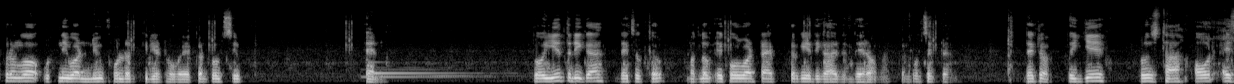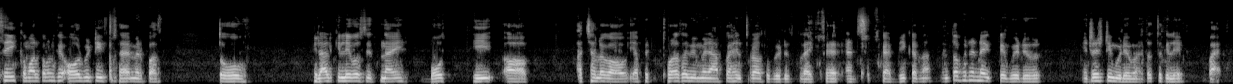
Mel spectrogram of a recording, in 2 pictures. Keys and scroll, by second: 3.4 ctrl+shift+n, 9.2 ctrl+shift+n.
